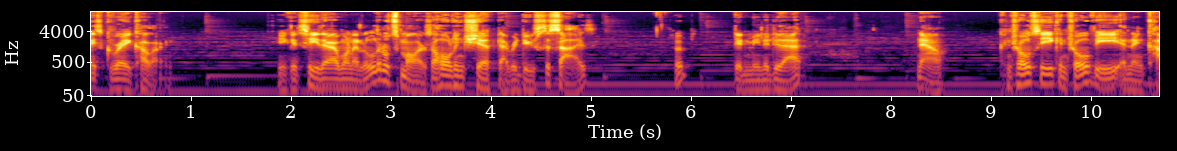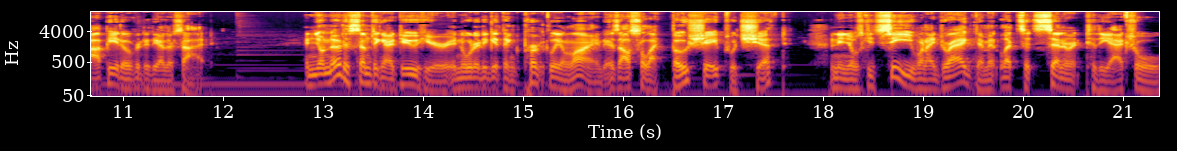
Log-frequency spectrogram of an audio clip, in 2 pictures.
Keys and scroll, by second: 7.2 ctrl+z, 8.8 ctrl+c, 9.0 ctrl+v.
